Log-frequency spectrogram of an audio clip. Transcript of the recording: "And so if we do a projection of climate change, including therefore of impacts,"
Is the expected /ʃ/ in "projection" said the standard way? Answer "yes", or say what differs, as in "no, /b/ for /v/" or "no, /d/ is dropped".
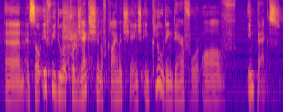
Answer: yes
